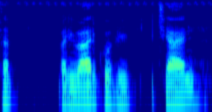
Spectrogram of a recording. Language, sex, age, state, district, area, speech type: Hindi, male, 60+, Uttar Pradesh, Ghazipur, rural, spontaneous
